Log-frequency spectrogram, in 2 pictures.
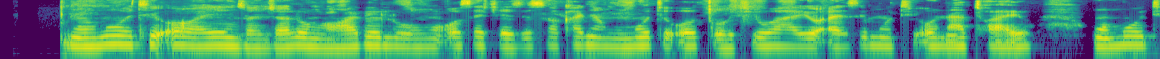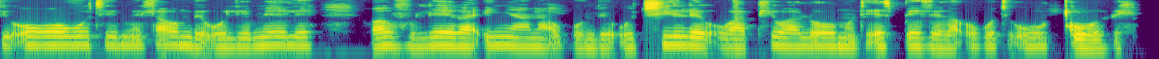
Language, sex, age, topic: North Ndebele, female, 18-24, health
